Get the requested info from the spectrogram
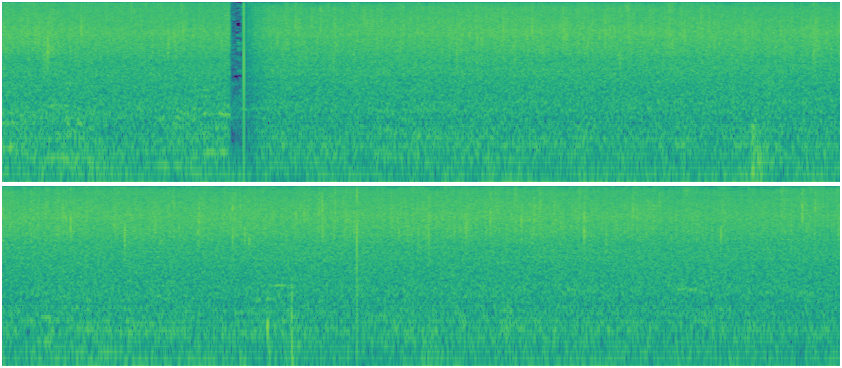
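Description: Heavy rain falling steadily onto wet pavement, an even rushing hiss that cuts out for an instant about two seconds in.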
